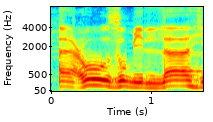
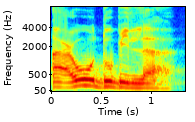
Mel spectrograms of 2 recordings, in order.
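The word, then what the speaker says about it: أعوذ بالله: Souvent on entend a'udhu billah, mais a'udhu billah, ça n'est pas correct. A'udhu billah, ça n'est pas correct. La bonne prononciation, a'udhu billahi. D'accord, donc ça c'est une erreur très très très fréquente.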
